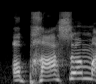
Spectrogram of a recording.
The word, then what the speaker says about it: opossum: You were sleeping mere feet from where a sleeping opossum, I guess we have to pronounce the O. That's something that's been new to me.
